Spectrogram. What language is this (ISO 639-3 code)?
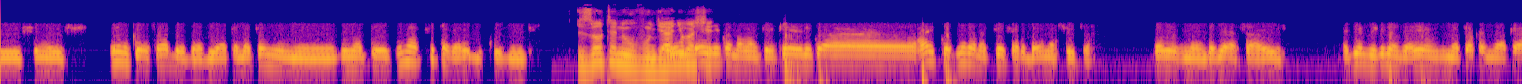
swa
